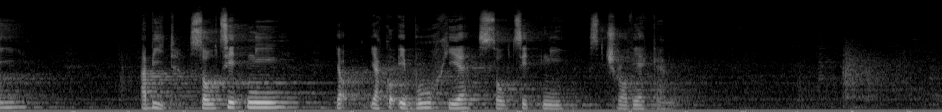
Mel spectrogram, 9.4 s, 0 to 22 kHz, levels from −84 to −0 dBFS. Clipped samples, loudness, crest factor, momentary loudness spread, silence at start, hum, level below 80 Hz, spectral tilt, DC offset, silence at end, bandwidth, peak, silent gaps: under 0.1%; -35 LUFS; 20 dB; 24 LU; 0 s; none; -52 dBFS; -4.5 dB/octave; under 0.1%; 0 s; 18 kHz; -16 dBFS; none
